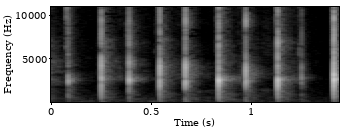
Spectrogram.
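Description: Soft, quick finger snapping done as golf snaps in place of golf claps, about ten crisp snaps in a steady, slightly uneven rhythm over a second and a half, with no voices.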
